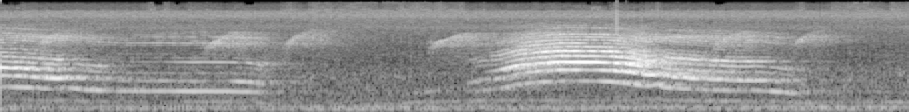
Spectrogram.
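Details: Endless cat cries, perhaps a fight, kept up for roughly two hours: a fading drawn-out wail followed by a strong rising then falling howl, rich in harmonics, with faint soft squeaks behind.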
